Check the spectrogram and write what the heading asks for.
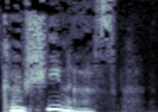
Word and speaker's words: coxinhas: Introducing COXINHAS. Pronounced Cochinas, these little croquettes stuffed with chicken and spices are popular snacks served in bars all over Brazil.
